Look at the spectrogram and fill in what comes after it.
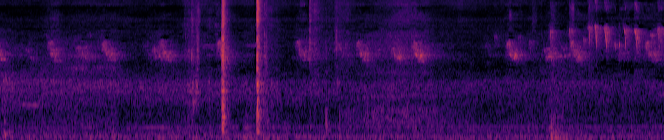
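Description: Faint outdoor background with a small bird chirping over and over at a steady pace, and two sharp clicks about a third of a second apart a little over two seconds in.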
